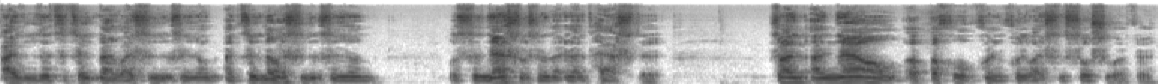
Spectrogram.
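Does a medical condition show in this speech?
Yes: Möbius syndrome; lifelong rare disability, no facial expressions, no facial nerve control, cannot smile or frown, affects hearing and eyesight; incomplete lip closure, certain letters hard to pronounce, not understood by everybody.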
